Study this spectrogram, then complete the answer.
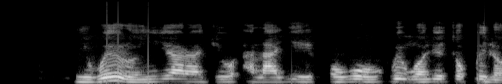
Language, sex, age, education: Yoruba, male, 46-60, tertiary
